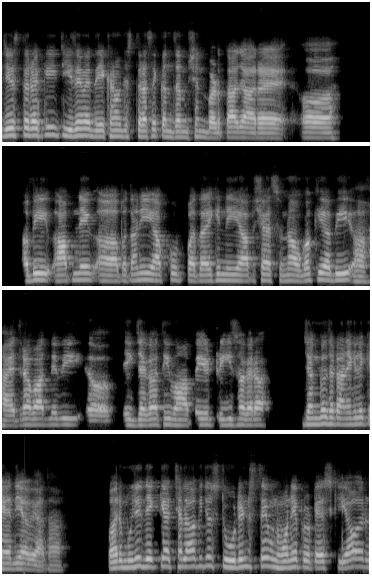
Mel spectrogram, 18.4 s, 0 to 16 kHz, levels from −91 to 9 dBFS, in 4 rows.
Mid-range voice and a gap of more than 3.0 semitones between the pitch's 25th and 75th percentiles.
Yes: medium, 160 Hz; average, 3.4 semitones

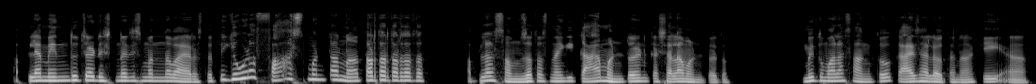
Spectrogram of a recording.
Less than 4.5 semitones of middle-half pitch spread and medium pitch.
No: average, 5.2 semitones; medium, 155 Hz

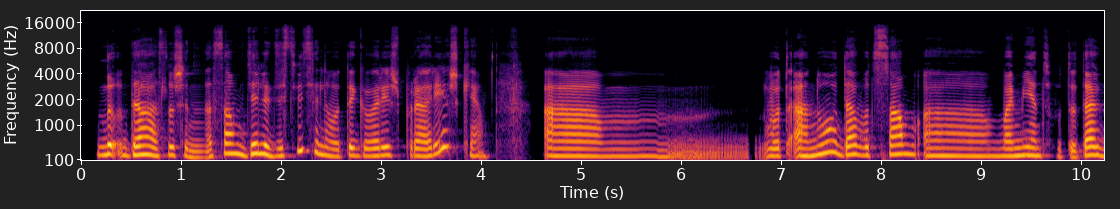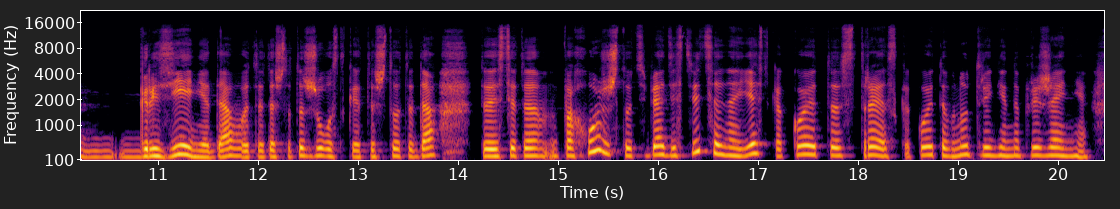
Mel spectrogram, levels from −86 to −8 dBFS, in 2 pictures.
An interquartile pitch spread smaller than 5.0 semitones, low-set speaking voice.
No: average, 2.7 semitones; high, 195 Hz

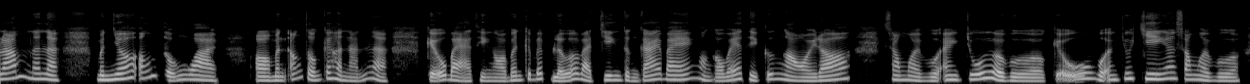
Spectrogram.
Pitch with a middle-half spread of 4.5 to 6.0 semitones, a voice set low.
No: wide, 5.5 semitones; high, 205 Hz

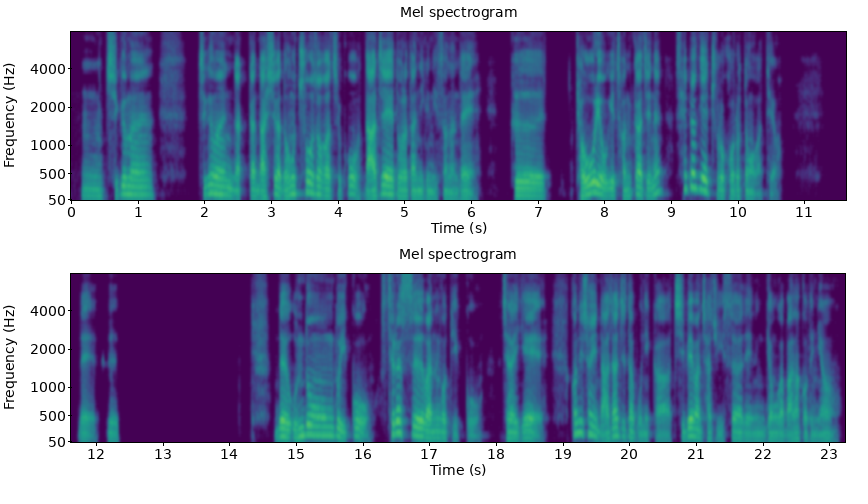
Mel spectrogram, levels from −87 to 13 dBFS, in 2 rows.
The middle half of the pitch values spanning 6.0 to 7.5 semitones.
Yes: wide, 6.9 semitones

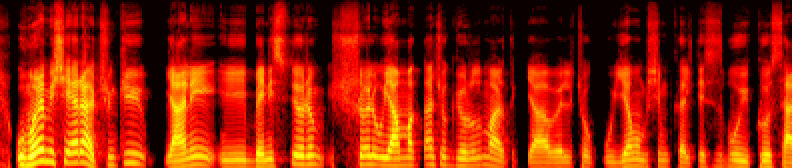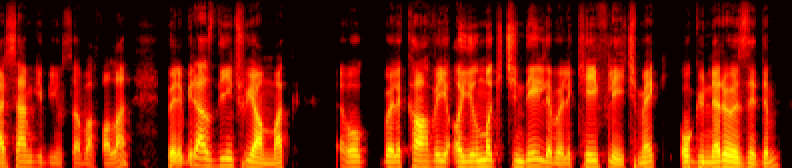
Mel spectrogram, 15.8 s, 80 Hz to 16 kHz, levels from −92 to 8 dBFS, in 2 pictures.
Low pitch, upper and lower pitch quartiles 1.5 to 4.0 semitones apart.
No: low, 130 Hz; average, 4.8 semitones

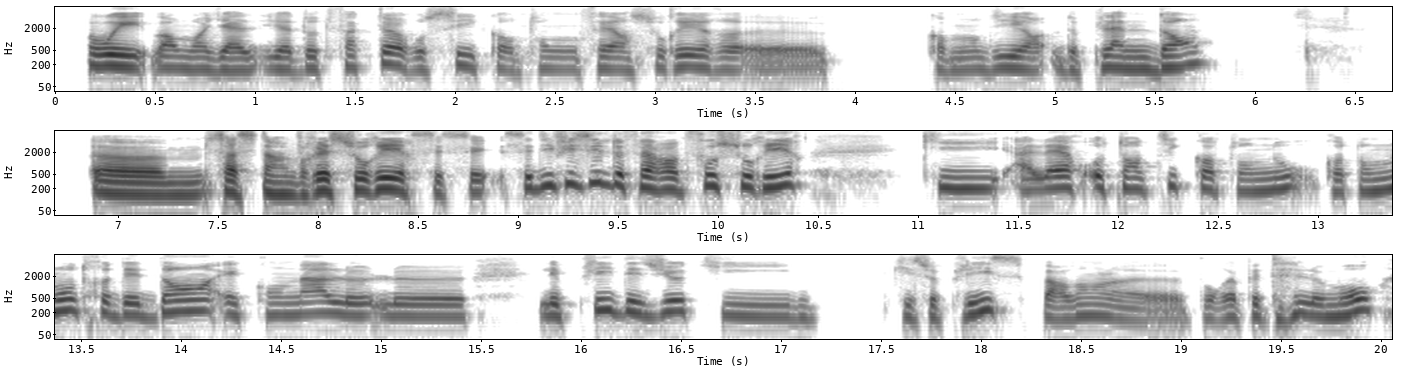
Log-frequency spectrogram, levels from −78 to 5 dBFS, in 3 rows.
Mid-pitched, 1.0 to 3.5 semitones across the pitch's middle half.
No: medium, 175 Hz; average, 4.1 semitones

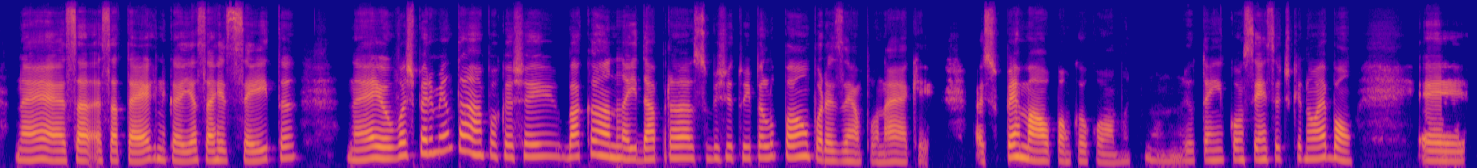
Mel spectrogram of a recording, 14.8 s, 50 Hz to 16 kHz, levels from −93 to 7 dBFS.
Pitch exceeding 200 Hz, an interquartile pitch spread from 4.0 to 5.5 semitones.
No: high, 195 Hz; average, 4.6 semitones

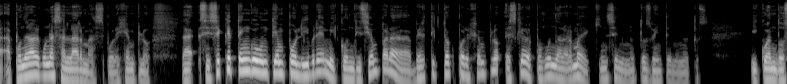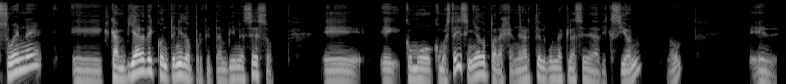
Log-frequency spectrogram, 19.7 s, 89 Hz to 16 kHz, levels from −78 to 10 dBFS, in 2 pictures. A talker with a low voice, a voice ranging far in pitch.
Yes: low, 120 Hz; wide, 6.7 semitones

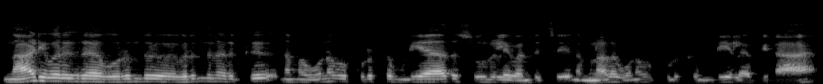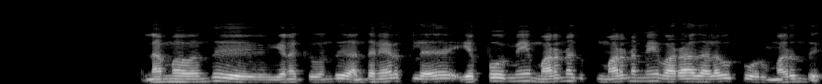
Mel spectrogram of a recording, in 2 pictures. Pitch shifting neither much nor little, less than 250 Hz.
Yes: average, 3.8 semitones; medium, 140 Hz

